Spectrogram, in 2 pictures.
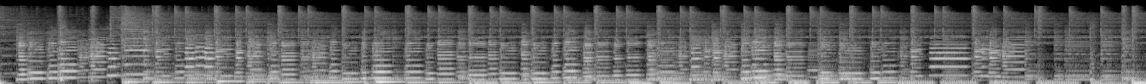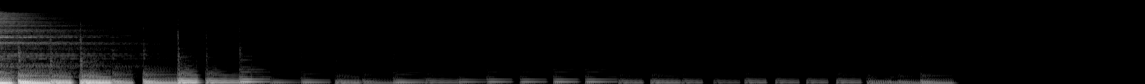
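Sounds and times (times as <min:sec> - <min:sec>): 
boogie beat: 0:00.0 - 0:12.6.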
